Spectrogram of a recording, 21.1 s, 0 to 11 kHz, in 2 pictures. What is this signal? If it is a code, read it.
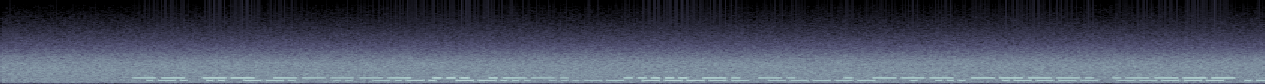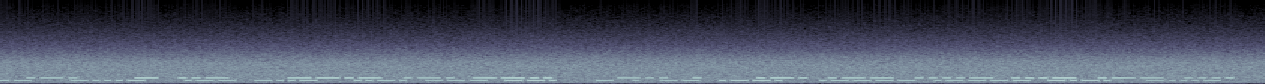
Morse code, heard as two keyed tones, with radio static and fading. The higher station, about 21 wpm, 830 Hz: MM0SP 5NN EO91 R TU QRZ DE RW4VWH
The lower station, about 25 wpm, 490 Hz: RIG IC7300 ES 10W <BT> WX FOG TEMP 11C <BT>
